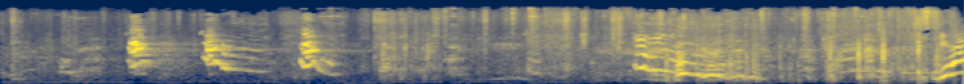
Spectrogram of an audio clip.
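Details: Nine-month-old Boxer puppy Walter, freshly released from his kennel and excited his owners are home, gives three sharp, falling yips about half a second apart, then a rush of higher yelps and squeals over human voices.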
